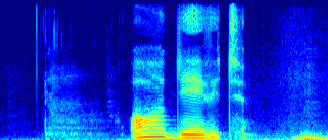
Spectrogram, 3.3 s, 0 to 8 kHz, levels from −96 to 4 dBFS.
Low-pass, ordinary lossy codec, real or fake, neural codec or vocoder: none; none; real; none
